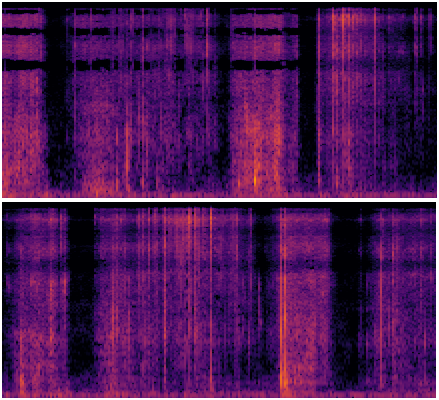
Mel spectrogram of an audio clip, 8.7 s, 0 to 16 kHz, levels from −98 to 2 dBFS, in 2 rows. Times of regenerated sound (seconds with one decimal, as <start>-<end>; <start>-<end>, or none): 3.0-8.7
